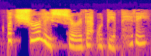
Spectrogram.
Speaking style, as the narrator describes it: The farm servants wondered at this order and exclaimed

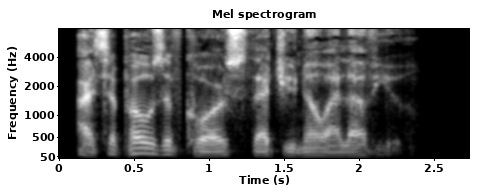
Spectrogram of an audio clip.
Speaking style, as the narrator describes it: In a low voice, he said

